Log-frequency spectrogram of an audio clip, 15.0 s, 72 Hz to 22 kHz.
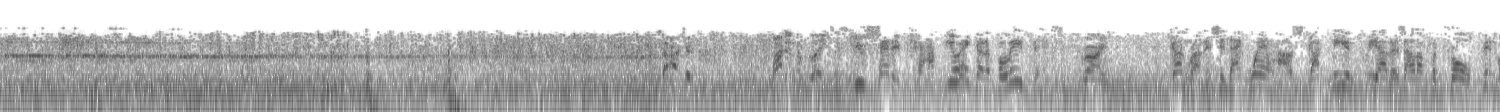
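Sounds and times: emergency siren steady high tone: 0:00.0 - 0:08.2
rumbling fire noise: 0:00.0 - 0:15.0.

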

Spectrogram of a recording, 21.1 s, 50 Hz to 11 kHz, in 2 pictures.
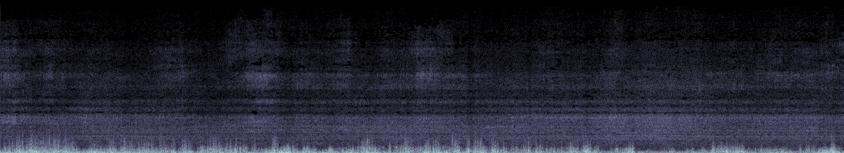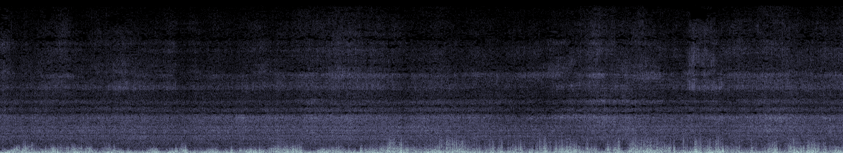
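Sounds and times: distant tractor engine drone: 0:00.0 - 0:21.0
wind buffeting microphone: 0:00.0 - 0:21.0.

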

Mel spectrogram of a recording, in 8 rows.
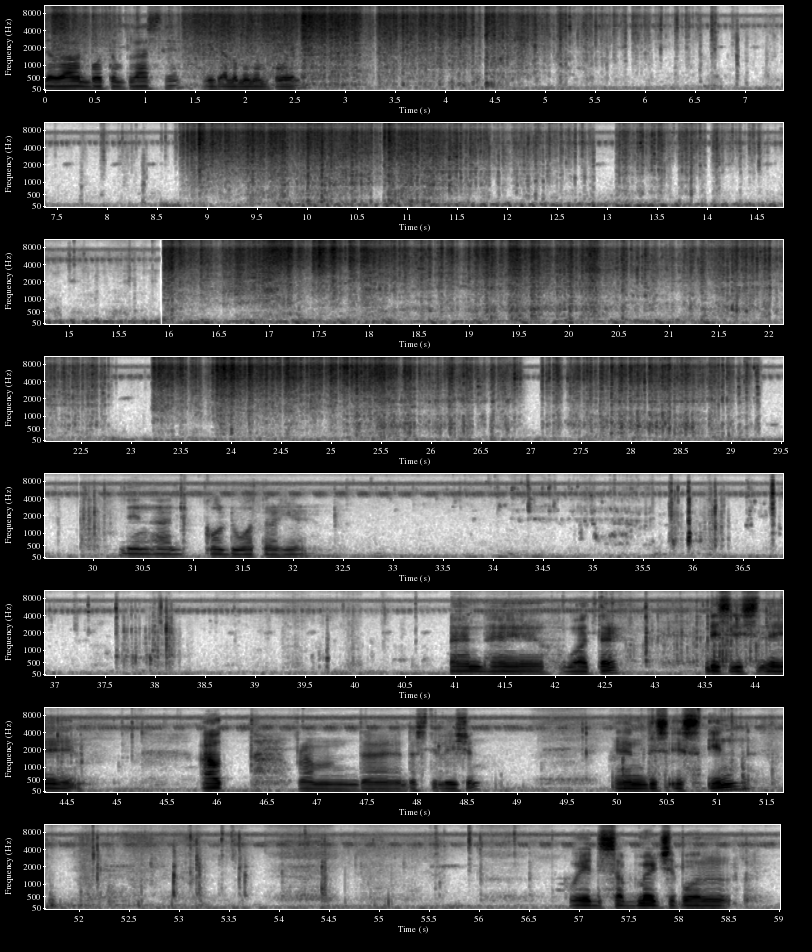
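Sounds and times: person speaking: 0:00.0 - 0:03.4, 0:41.0 - 0:42.8, 0:43.4 - 0:44.8, 0:50.0 - 0:51.4
aluminium foil crinkling: 0:00.0 - 0:07.2, 0:07.9 - 0:30.0, 0:34.9 - 0:45.4, 0:49.2 - 0:56.6.

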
